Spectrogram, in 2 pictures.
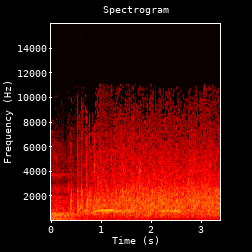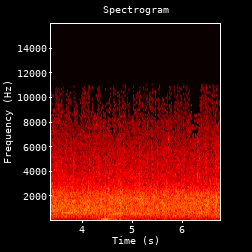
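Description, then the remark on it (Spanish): An audience breaks into sustained applause, a dense, steady wash of many hands clapping at an even, fairly loud level for about seven seconds without letting up. “Así que te aplaudo por eso.”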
